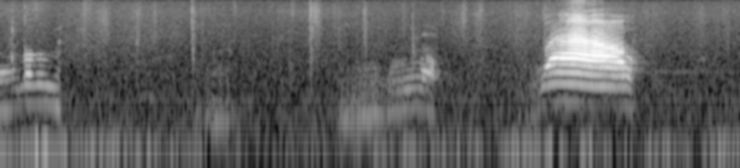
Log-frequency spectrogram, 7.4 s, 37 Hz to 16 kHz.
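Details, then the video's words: Domestic cat Rosalie, recorded on a Zoom H4N, makes a short meow, then soft low murmurs, then a single loud, drawn-out, bright meow near the end. "Cat Meowing"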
